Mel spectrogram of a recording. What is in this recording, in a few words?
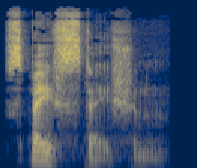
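"space station", English, British English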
